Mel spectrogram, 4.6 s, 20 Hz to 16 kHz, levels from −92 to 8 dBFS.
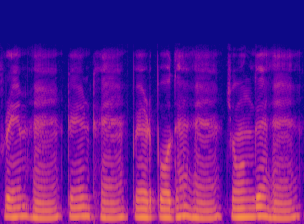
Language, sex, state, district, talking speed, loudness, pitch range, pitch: Chhattisgarhi, male, Chhattisgarh, Balrampur, 80 wpm, -28 LUFS, 130-150 Hz, 140 Hz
